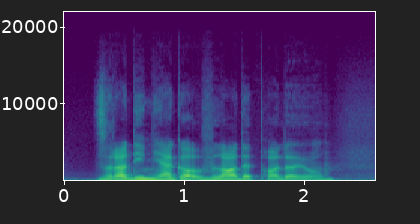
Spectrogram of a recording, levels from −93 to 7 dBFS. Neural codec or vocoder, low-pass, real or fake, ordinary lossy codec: autoencoder, 48 kHz, 32 numbers a frame, DAC-VAE, trained on Japanese speech; 19.8 kHz; fake; none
